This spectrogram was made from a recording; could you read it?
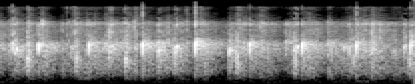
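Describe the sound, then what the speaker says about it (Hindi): An audience applauds as a speaker is welcomed onto the stage at a leadership training event. The clapping is dense and steady, with no voices over it. "ये कंजूसी ना करें तालियों में, ये तालियां ही आपका समर्पण है"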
